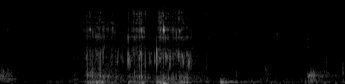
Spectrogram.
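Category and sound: food or drink, slurping a drink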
